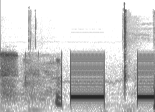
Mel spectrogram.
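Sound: busy tone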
